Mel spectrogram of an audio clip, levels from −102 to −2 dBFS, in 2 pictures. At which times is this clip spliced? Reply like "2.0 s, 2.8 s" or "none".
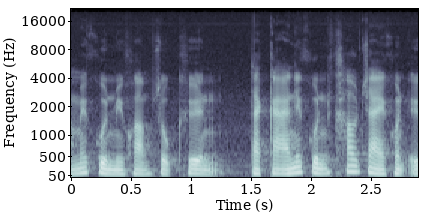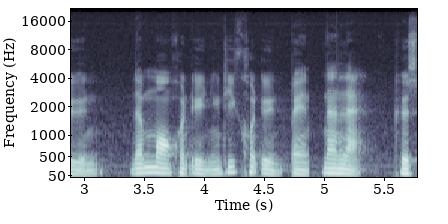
4.9 s

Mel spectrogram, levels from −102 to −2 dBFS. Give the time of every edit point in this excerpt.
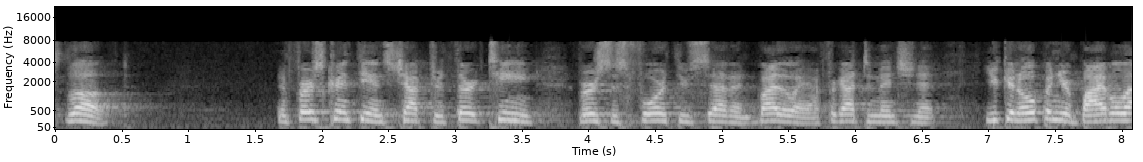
none

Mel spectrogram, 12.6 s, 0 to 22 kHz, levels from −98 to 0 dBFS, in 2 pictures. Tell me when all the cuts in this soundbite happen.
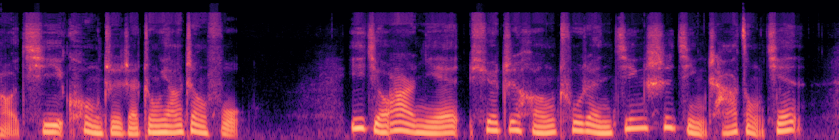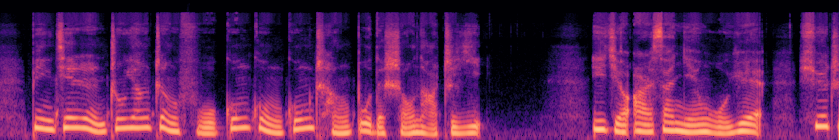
2.9 s, 10.7 s

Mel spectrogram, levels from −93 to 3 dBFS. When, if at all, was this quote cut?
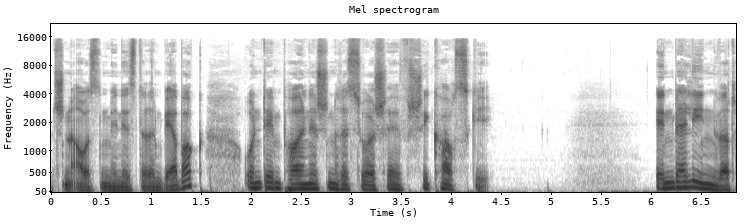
none

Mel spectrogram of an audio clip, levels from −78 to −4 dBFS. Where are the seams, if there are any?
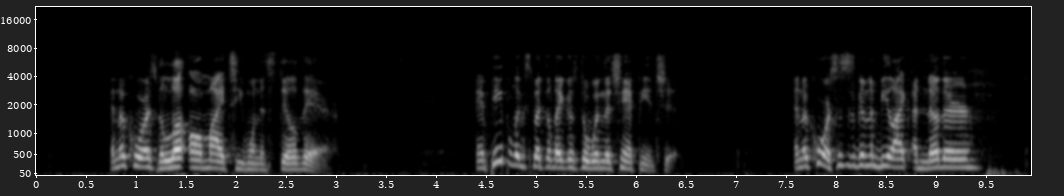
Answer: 1.2 s

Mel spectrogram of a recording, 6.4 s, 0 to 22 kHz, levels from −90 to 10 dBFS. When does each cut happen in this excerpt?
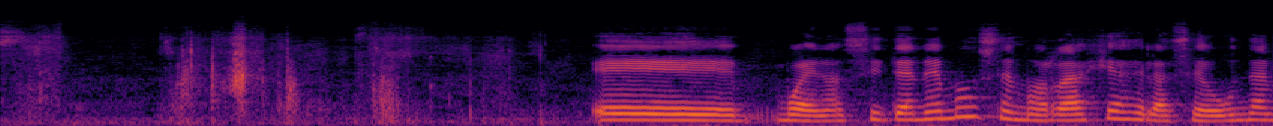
2.7 s

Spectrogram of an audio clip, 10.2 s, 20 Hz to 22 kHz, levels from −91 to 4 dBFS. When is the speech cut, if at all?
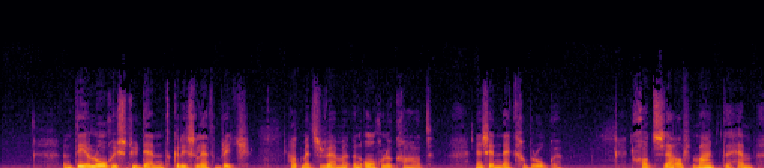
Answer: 8.3 s

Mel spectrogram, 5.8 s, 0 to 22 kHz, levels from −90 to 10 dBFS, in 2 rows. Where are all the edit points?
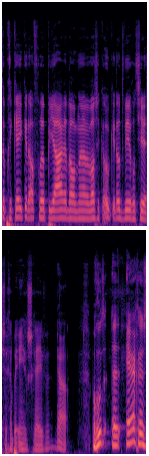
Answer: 2.9 s, 4.0 s

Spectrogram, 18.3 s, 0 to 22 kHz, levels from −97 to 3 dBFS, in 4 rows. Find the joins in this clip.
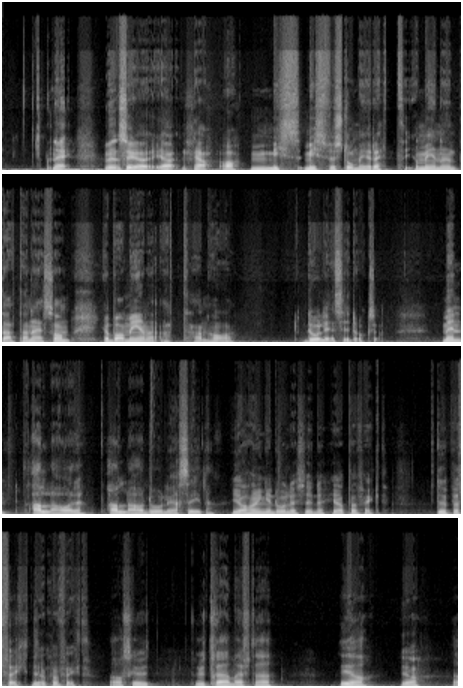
10.1 s, 17.0 s

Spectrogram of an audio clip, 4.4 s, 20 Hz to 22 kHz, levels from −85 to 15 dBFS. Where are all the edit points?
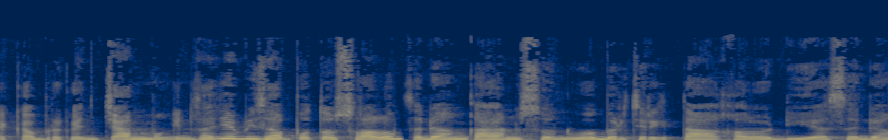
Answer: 2.0 s

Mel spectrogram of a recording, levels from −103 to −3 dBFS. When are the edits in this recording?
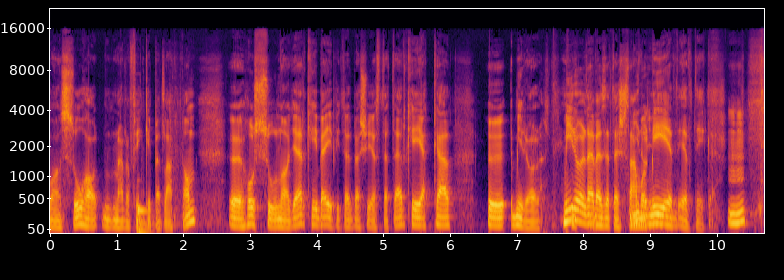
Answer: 7.6 s, 8.9 s

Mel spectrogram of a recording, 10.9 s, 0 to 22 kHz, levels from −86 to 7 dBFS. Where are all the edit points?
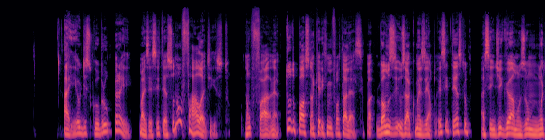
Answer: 2.7 s, 9.5 s

